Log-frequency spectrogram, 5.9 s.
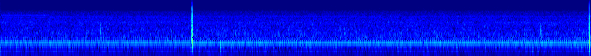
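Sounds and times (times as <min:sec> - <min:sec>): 
BT telephone line tones: 0:00.0 - 0:05.8.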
